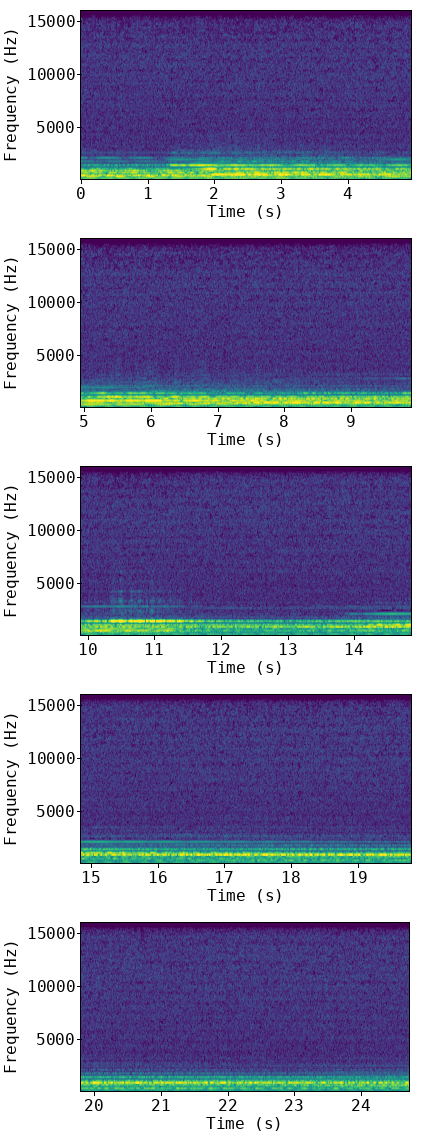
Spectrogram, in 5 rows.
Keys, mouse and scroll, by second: 1.4 click, 2.0 click, 2.3 middle click, 3.0 click, 3.9 middle click, 5.0 middle click, 8.6 click, 9.6 middle click, 13.8 click, 14.3-14.6 scroll down 2, 14.6 shift+middle click, 15.0 click, 15.3 middle click, 16.0-16.7 scroll up 1, 16.7 scroll up 1, 16.8 shift+middle click, 18.7 click, 20.3 middle click, 20.3-21.2 scroll down 3, 21.2-22.1 scroll up 2, 22.1 click, 22.5 shift+click, 24.3 click.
